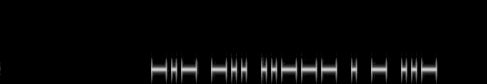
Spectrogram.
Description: Morse code, heard as a keyed tone, about 24 wpm, 700 Hz. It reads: KD2ETU
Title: Speed Racing - USA 2x3 Call Signs 20wpm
